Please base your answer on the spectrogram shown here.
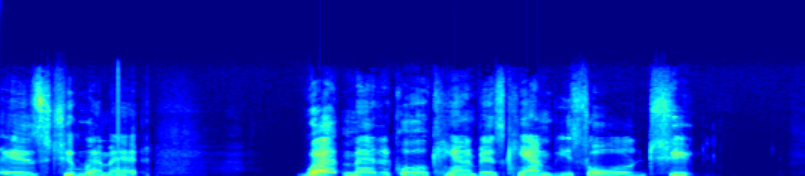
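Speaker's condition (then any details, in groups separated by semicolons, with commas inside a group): Cerebral palsy; likely stroke at premature birth, spasticity, general tightness; treated with cannabis for symptoms, medication worn off; stutters, clearer when medicated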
